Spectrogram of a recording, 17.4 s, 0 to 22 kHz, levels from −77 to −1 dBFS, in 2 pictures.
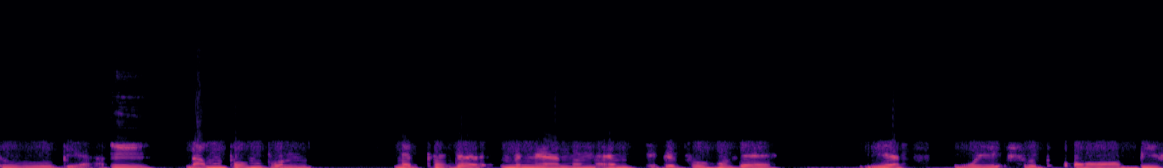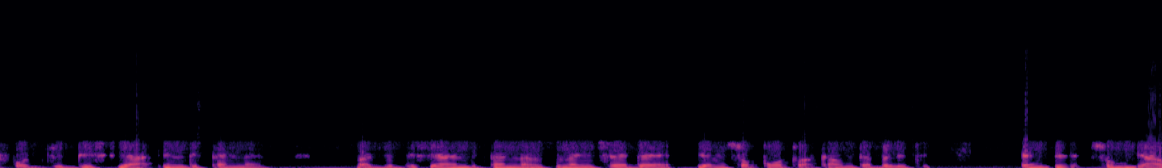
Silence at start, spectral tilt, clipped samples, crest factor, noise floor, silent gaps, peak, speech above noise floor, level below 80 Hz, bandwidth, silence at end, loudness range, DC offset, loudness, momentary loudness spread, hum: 0 s; -8 dB/octave; under 0.1%; 16 dB; -62 dBFS; none; -20 dBFS; 26 dB; -60 dBFS; 10.5 kHz; 0 s; 3 LU; under 0.1%; -37 LUFS; 7 LU; none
